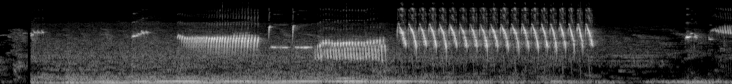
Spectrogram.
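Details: Kenari Nusantara canary in long continuous song meant for tutoring contest birds: varied phrases of sustained buzzy trills and short whistles, then a fast rolling trill of even repeated notes, with a low background hum.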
